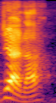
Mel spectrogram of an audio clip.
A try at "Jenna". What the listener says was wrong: Not even close. Haina. It's Czech. The J is like a Y.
